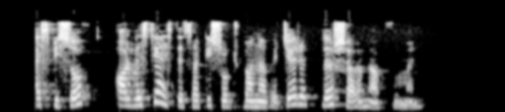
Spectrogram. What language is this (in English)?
Armenian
